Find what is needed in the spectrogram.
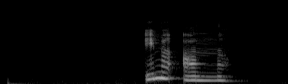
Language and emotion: Russian, neutral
